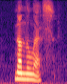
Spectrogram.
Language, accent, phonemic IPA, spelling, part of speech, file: English, US, /ˌnʌnðəˈlɛs/, nonetheless, adverb, En-us-nonetheless.ogg
- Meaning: Nevertheless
